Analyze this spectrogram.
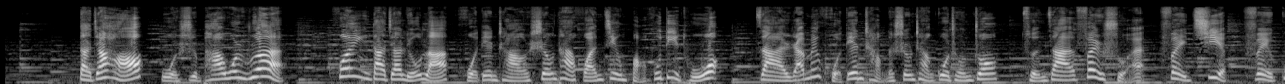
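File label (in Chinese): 女-男童【7-8岁】; 华润电力小润; 可爱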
